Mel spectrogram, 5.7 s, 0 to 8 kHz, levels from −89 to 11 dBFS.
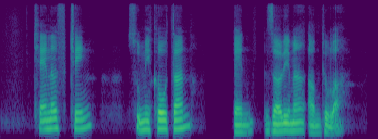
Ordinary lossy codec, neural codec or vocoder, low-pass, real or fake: none; codec, 16 kHz, 0.5 kbps, FunCodec, trained on Chinese and English, 25 frames a second; 7.2 kHz; fake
